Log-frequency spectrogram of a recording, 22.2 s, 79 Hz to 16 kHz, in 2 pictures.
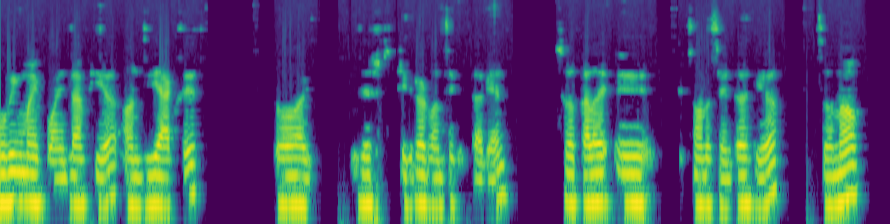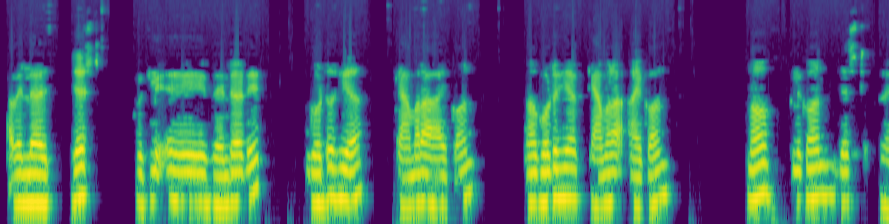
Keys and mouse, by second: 0.5 click, 3.7 KP_0, 4.8 shift+z, 14.7 click, 17.3 click.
